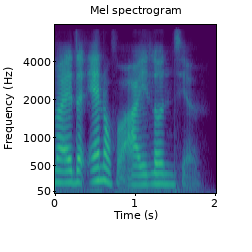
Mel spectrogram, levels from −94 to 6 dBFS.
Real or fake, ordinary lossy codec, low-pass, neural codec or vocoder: fake; none; 7.2 kHz; codec, 16 kHz, about 1 kbps, DyCAST, with the encoder's durations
